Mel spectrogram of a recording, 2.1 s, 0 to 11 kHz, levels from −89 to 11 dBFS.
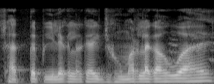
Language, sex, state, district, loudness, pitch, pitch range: Hindi, male, Uttar Pradesh, Lucknow, -18 LUFS, 110 Hz, 100-115 Hz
